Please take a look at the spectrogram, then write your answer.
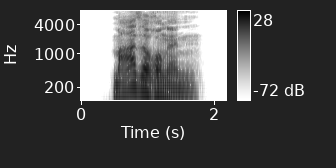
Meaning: plural of Maserung
- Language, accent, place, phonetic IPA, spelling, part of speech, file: German, Germany, Berlin, [ˈmaːzəʁʊŋən], Maserungen, noun, De-Maserungen.ogg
